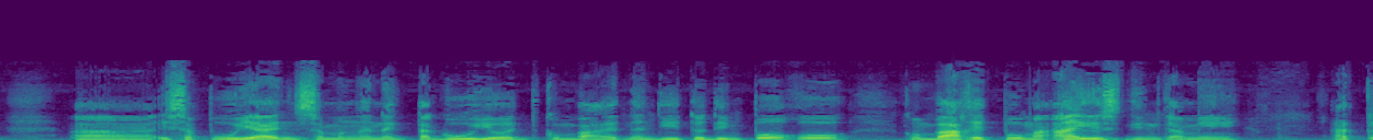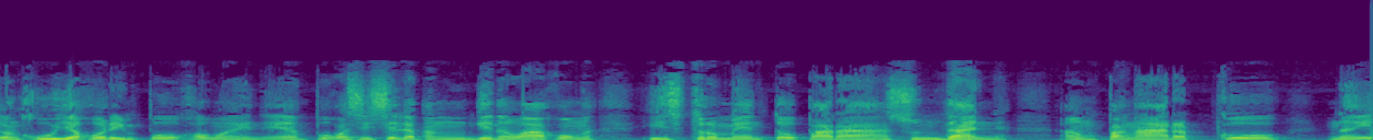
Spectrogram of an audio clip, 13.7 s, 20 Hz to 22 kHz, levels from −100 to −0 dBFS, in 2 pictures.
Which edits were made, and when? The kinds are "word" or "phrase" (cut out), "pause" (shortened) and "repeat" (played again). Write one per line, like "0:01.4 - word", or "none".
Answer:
0:09.0 - phrase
